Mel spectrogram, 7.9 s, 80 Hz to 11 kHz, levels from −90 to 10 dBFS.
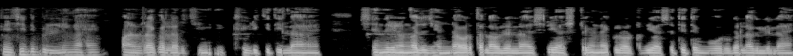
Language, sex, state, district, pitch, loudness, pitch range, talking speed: Marathi, male, Maharashtra, Nagpur, 115 Hz, -20 LUFS, 110-115 Hz, 190 wpm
